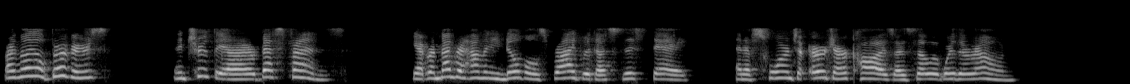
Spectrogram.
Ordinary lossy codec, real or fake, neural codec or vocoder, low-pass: AAC, 32 kbps; fake; codec, 16 kHz, 2 kbps, X-Codec, HuBERT features, trained on general audio; 5.4 kHz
